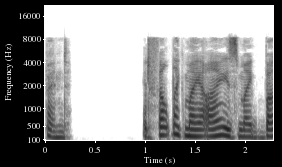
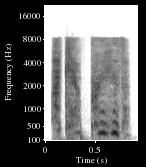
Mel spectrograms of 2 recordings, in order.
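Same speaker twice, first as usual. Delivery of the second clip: panicked gasp; 8 semitones higher than usual. A narrator's reading. Panicking after the shooting.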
